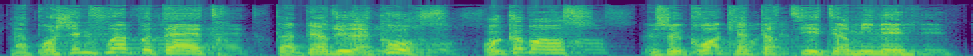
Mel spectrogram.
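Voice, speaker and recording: An excitable arcade snowboard race announcer, pitched high and swinging widely. He is brash and showy, punching out exclamations with a bright, forceful edge. It is big video game hype from start to end. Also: normal speed, recorded from a distance. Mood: disappointed, taunting.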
